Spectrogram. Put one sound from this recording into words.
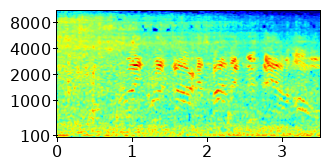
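Spectators talk nearby in a crowd.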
